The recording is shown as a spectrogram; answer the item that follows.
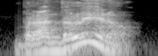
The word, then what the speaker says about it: Brandolino: Brandolino. Yeah. There you go. Okay. There you go. We just put a little Brando. Like Brando, like the actor.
